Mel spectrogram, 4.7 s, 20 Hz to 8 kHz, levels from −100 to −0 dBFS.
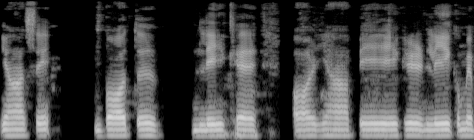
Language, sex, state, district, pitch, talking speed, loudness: Hindi, male, Bihar, Lakhisarai, 125 Hz, 150 wpm, -24 LUFS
